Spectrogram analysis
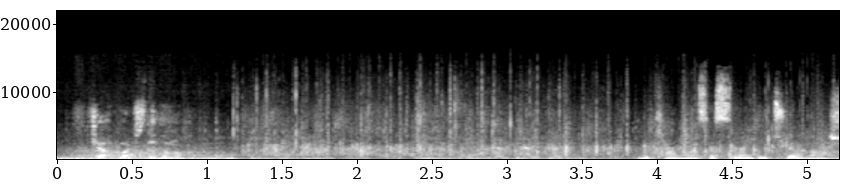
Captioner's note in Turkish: Alkış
